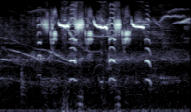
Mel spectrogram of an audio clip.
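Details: Colony of starlings in early morning at Cabañeros National Park, Spain, during the red deer rut, giving a busy, high jumble of whistles, clicks and sharp chirps, with thin slurred whistles rising and falling; starlings there mimic other birds' songs.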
